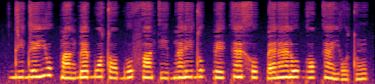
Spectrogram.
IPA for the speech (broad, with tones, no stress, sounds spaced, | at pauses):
d i˧ d e˦ j o˦˨ k͡p ã˨ ɡ͡b ɛ˧ b ɔ˧ t ɔ˨ b o˨˦ f ã˧ k i˨ b ɛ̃˧ ɾ i˧ d o˦ k͡p e˧ k ɛ̃˦ h o˦˨ k͡p ɛ˨˦ ɾ ɛ̃˦ ɾ o˦ ɡ ɔ˦ k ɛ̃˦˨ j o˨ t ũ˨˦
